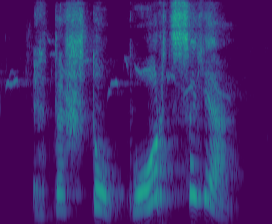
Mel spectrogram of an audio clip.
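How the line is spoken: Indignant cry. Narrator (Russian): возмущенно вскричал Кантор

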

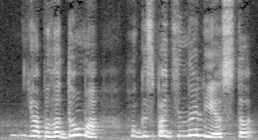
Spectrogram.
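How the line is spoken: Girl sobbing. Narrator (Russian): всхлипнула девушка

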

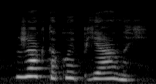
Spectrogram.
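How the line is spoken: Sigh. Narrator (Russian): вздохнула Тереза

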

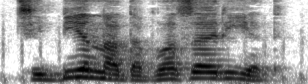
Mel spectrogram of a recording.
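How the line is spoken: Snapped. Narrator (Russian): огрызнулся Кантор

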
